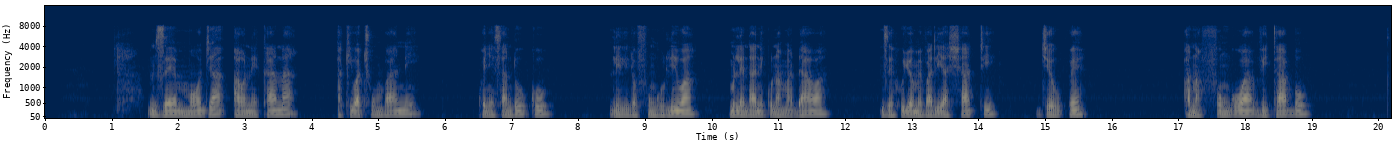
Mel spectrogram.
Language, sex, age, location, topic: Swahili, male, 25-35, Kisumu, health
